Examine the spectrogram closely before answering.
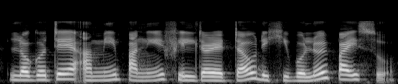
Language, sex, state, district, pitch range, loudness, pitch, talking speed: Assamese, female, Assam, Kamrup Metropolitan, 185-230 Hz, -15 LUFS, 200 Hz, 105 wpm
